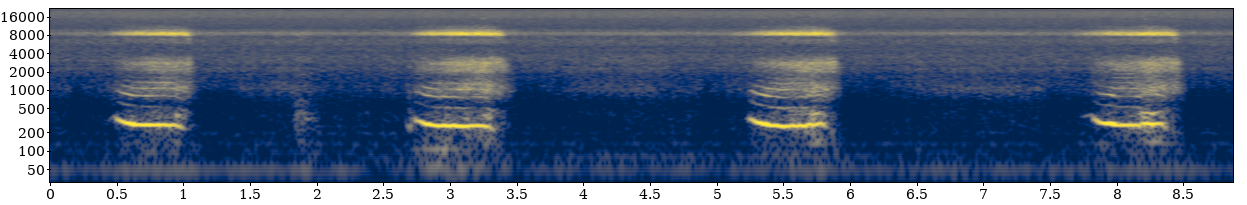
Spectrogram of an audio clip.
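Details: Cat asleep during a nap, snoring and purring: four evenly spaced breathy snores, each with a faint whistling tone, about every two and a half seconds, in a quiet indoor space; a murmured voice follows.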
